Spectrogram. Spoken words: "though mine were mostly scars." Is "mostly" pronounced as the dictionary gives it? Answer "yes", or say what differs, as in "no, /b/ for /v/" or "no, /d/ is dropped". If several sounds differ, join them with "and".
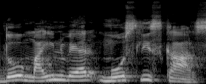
yes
